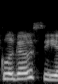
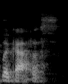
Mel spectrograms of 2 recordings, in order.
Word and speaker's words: Legatus: My brain was like Lugosi, and I'm like, that is an actor who played Dracula. That's wrong. No, Legatus.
